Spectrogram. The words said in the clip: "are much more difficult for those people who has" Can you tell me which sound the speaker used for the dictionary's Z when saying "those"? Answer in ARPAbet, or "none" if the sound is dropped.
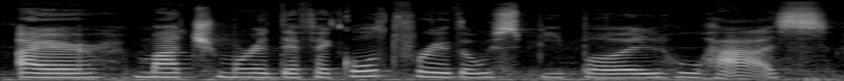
S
